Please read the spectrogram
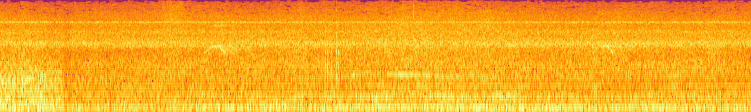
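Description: Steady outdoor ambience in a treetop: an even hiss over a low hum, with a thin continuous high-pitched insect drone and a few faint short chirps. It gets slightly quieter about half a second in.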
